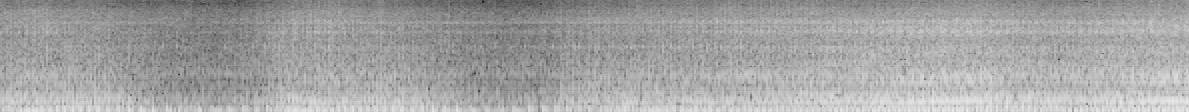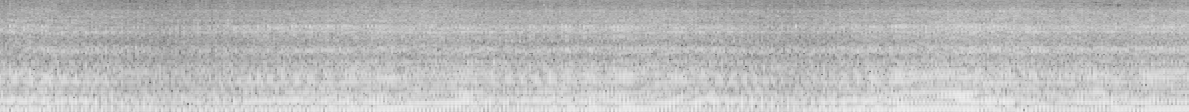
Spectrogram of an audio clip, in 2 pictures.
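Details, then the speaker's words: Matic scooter CVT after replacing the CVT case plate and bearing: engine revs and holds smoothly, only mild even vibration from the CVT box, the earlier rustling gone; CVT bearing and engine now quiet, normal running. "yang ada cuma suara Getaran dari box CVT untuk suara yang di lahar bak CVT sudah halus di bagian sini suaranya sudah halus di bagian mesin"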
